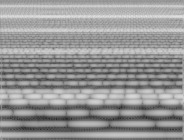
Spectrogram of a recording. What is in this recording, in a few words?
JU PULSE; Pro-Rec - Synthsonic; JV ANALOG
